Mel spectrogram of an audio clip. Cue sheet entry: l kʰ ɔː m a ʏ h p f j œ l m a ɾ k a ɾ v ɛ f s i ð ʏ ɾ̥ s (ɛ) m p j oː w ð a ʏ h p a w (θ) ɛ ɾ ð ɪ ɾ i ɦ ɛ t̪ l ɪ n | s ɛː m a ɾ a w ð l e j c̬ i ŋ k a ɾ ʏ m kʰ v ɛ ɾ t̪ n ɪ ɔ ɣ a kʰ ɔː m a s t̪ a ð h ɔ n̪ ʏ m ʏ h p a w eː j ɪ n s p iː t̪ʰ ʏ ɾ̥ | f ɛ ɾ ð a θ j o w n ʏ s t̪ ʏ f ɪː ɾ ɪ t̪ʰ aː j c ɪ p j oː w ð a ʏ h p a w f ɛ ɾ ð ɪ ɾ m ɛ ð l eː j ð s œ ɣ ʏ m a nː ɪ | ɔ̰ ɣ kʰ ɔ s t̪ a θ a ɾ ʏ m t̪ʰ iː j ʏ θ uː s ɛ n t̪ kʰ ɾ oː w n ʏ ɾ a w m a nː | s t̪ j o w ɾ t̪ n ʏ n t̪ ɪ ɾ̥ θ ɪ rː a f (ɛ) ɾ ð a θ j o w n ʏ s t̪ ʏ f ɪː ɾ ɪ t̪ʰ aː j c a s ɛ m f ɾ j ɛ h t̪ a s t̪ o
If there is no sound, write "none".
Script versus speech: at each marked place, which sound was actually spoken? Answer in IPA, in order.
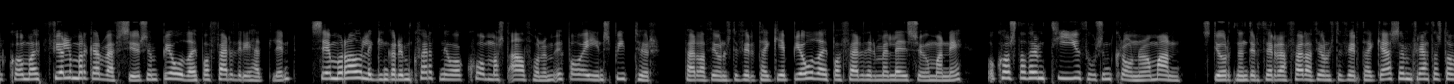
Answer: ɛ, f, ɛ

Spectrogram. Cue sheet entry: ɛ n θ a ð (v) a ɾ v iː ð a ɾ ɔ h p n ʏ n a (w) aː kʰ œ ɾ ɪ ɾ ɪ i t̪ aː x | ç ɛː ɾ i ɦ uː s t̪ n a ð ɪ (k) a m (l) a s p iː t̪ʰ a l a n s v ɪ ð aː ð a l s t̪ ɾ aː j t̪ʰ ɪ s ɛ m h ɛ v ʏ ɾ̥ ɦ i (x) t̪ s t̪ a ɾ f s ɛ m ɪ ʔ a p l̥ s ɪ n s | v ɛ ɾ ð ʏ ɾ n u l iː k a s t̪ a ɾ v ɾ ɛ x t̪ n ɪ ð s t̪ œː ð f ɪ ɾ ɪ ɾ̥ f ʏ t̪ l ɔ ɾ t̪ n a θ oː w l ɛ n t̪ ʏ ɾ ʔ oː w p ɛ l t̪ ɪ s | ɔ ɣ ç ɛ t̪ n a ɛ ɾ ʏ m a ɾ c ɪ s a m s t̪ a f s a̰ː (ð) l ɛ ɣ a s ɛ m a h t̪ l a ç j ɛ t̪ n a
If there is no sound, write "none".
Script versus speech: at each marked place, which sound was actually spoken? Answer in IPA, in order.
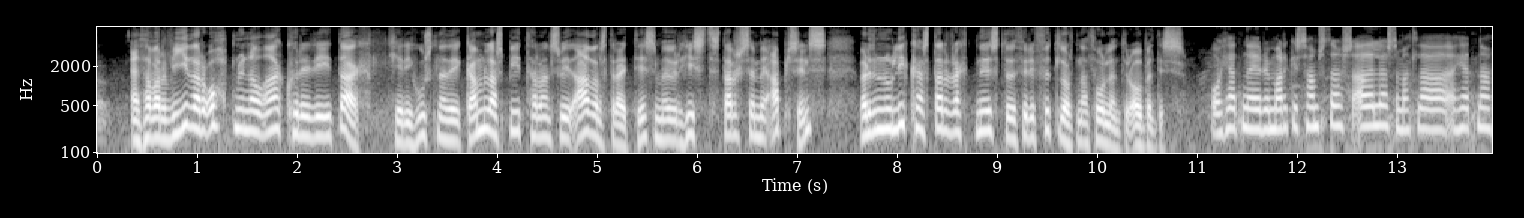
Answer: v, w, k, l, s, ð

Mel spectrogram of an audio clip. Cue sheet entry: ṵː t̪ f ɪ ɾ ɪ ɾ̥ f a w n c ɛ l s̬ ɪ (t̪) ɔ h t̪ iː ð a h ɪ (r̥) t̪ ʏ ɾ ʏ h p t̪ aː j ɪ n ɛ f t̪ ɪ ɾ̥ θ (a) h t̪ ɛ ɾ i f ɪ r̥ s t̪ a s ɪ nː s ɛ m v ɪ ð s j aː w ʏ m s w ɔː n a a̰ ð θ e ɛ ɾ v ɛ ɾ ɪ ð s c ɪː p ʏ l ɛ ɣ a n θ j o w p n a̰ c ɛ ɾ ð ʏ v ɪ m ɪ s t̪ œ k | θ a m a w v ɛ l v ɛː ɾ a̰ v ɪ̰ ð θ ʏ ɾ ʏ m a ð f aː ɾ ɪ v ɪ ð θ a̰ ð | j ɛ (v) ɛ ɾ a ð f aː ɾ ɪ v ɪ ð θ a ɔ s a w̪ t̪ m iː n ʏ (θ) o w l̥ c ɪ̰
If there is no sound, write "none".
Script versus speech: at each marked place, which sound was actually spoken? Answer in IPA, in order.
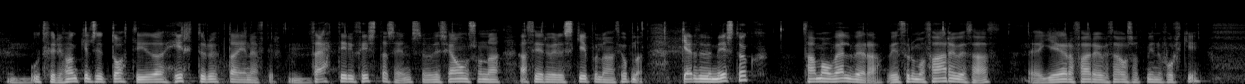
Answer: t̪, r̥, ɛ, ɣ, f

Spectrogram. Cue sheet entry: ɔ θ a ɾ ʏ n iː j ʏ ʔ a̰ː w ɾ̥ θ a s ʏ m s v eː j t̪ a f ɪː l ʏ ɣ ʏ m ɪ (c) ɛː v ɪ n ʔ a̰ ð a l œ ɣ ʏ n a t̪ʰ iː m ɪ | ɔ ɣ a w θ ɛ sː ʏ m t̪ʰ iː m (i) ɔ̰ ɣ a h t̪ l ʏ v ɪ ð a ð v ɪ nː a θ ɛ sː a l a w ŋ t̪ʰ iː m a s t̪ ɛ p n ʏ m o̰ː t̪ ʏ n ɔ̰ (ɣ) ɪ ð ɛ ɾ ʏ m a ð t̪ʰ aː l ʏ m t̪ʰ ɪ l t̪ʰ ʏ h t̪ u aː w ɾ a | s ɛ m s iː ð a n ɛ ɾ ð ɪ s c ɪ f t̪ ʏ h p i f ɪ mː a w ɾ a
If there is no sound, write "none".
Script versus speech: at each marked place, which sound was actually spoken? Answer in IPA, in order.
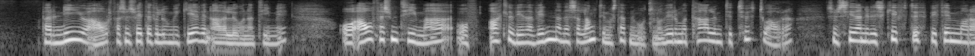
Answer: c, a, v

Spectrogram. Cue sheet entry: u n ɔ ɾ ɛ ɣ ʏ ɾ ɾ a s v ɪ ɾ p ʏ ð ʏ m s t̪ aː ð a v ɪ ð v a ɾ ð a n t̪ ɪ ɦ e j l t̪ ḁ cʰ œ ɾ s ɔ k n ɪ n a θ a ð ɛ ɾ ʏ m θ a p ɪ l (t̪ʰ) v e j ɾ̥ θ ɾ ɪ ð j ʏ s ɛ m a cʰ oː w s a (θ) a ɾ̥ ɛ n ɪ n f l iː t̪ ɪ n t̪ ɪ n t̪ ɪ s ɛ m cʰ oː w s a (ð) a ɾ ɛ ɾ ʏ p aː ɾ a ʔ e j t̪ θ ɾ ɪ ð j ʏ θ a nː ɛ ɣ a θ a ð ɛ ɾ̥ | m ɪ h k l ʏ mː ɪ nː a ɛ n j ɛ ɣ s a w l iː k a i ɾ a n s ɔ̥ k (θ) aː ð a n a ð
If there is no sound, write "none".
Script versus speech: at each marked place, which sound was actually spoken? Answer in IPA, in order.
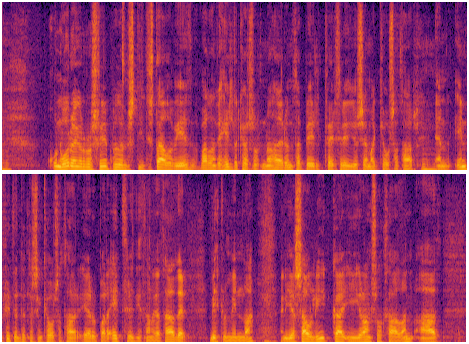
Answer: t̪ʰ, θ, θ, θ

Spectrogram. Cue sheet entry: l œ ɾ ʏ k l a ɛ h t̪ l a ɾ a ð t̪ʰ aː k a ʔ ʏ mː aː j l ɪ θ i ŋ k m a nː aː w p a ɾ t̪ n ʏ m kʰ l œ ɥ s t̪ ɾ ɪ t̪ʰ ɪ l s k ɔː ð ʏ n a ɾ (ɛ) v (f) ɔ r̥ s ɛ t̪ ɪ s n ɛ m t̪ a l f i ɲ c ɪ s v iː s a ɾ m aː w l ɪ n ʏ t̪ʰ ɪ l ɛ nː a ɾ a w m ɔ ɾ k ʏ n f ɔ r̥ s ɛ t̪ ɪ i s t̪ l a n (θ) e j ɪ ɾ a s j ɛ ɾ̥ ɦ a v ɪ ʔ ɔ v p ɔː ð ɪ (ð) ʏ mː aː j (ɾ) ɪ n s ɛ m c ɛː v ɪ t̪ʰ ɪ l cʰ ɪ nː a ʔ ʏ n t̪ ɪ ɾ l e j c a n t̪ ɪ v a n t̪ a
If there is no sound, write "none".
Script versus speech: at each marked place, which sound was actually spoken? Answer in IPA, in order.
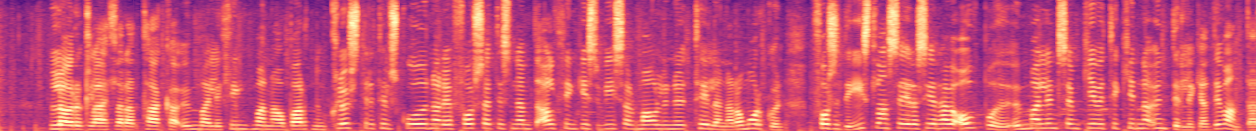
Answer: ɛ, f, s, ð, l

